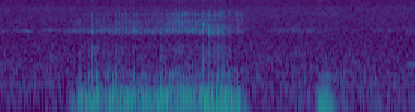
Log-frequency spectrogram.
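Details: Sleeping Cane Corso snores with a long, low rasping rumble lasting about a second, followed by a short quieter snort, with little else audible.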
